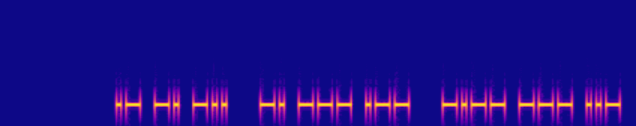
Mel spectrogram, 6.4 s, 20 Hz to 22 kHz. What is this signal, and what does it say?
Morse code, heard as a keyed tone, about 25 wpm, 700 Hz. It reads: AND NOW YOU
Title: Sentences from Top 1000 Words - Review Part 6 - 25wpm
